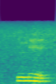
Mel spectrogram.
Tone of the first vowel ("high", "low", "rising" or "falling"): low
